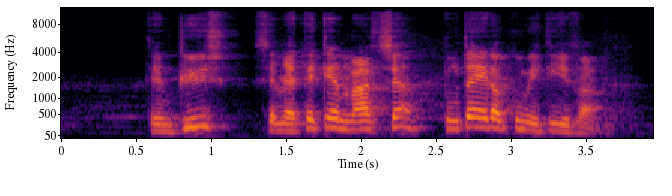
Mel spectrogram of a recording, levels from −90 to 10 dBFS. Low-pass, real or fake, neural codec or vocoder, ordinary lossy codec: 10.8 kHz; fake; codec, 32 kHz, 1.9 kbps, SNAC; AAC, 64 kbps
